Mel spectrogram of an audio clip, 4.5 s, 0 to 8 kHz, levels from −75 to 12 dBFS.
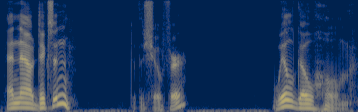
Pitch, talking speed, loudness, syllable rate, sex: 125 Hz, 120 wpm, -19 LUFS, 4.4 syllables/s, male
